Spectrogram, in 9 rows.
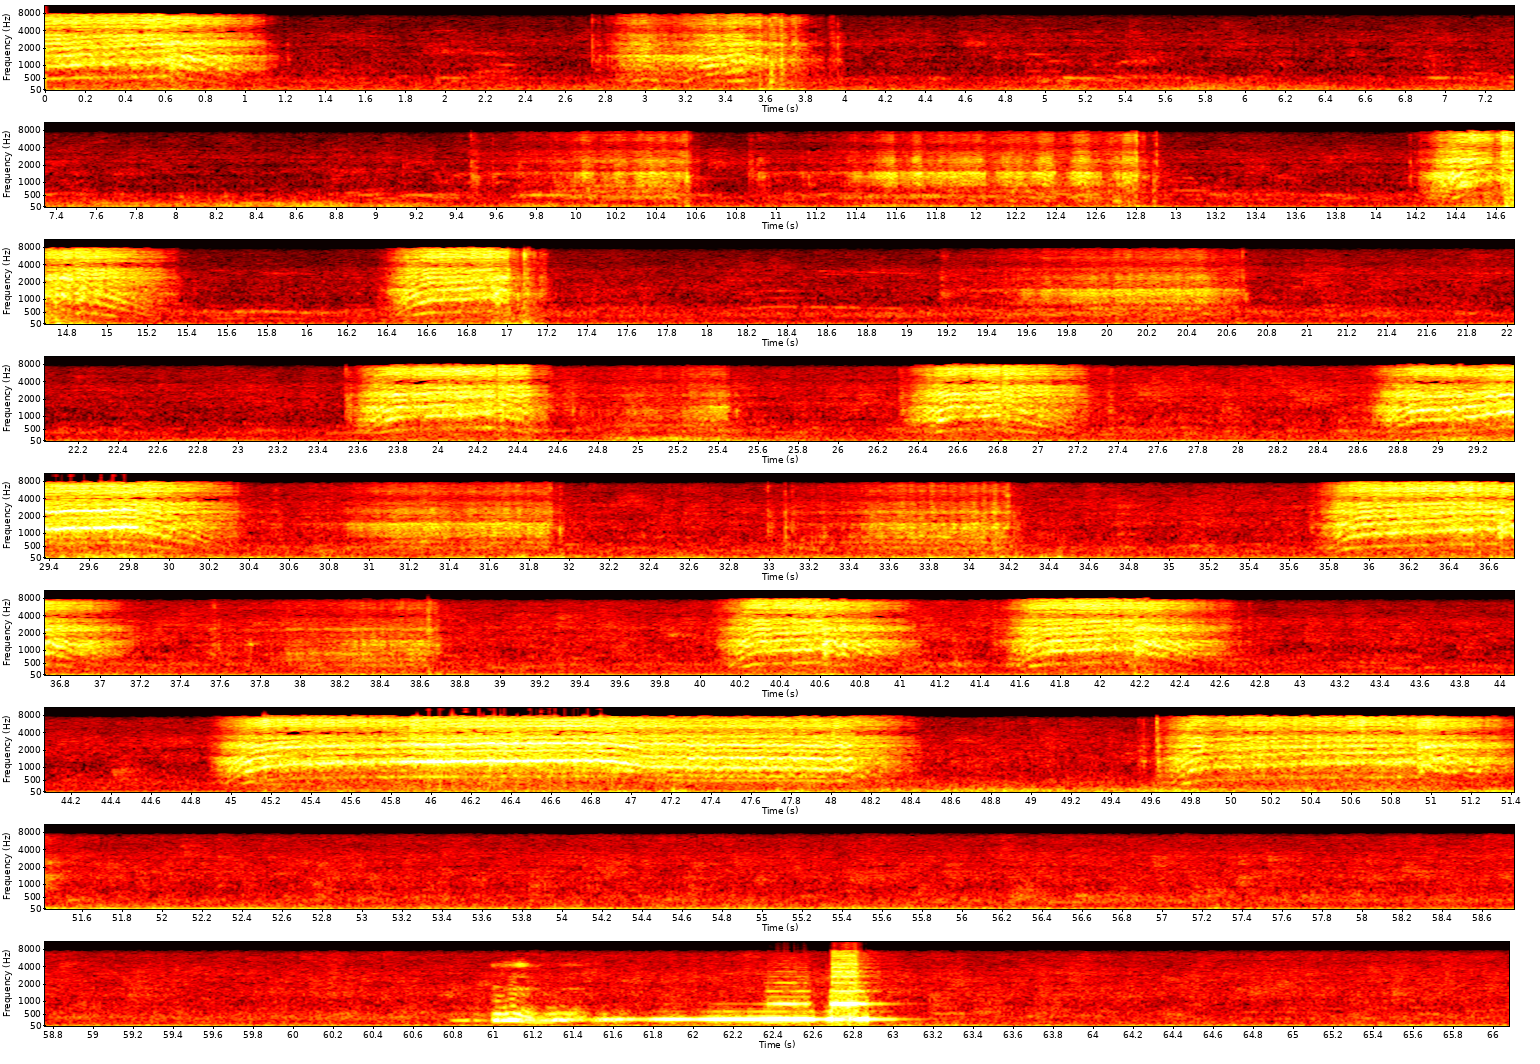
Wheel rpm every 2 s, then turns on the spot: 40, 20, 0, 0, 0, 20, 10, 40, 40, 10, 10, 30, 30, 20, 70, 20, 10, 10, 70, 20, 40, 30, 40, 140, 30, 80, 0, 0, 0, 0, 0, 0, 0.
10-14 20-22 24-26 30-32 38-40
